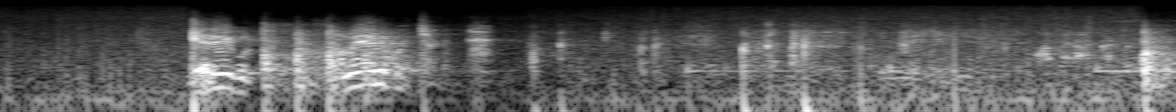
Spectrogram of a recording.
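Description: A man cries out in distress.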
